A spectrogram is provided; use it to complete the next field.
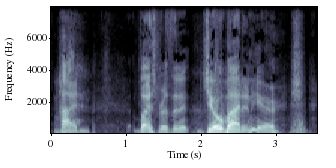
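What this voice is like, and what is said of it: Joe Biden impression. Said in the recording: “A really killer, killer Joe Biden.”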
